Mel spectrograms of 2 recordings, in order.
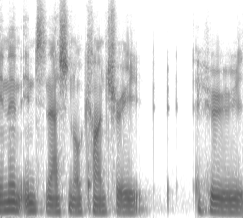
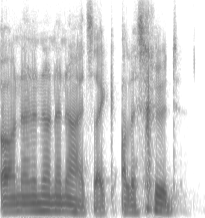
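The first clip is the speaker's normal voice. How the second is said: ordinary talk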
